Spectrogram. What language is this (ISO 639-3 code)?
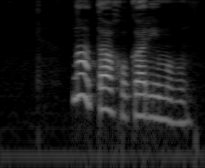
rus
